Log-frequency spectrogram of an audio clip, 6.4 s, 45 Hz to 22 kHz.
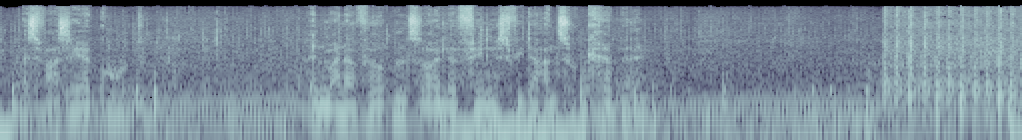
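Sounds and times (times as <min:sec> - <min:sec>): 
speech: 0:00.1 - 0:01.2, 0:01.9 - 0:04.7
submachine guns firing on a cyclist: 0:05.5 - 0:06.3.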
